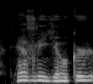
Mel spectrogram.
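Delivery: hushed serious character voice. Voicing Cletus as he asks the others if they have any: Cletus, quiet and serious. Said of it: "he like gets real like quiet and serious".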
